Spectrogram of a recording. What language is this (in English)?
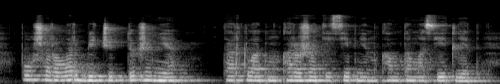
Kazakh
